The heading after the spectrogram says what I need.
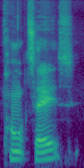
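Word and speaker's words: Pensées: He came on and corrected me on the proper pronunciation of Pensies. It's I don't know if I have it still, but it's like Ponces, Yeah, Ponces. Ponce. And look, I'm an American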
